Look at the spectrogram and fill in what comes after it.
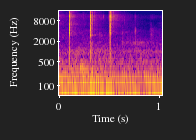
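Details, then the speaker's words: Three sharp, crisp clicks in quick succession as the dose knob of an insulin pen (FlexPen) is turned to set a 10-unit dose in a pharmacist's demonstration: insulin pen dose dial clicks. "Kalau eh penyandang diabetesnya menggunakan 10 unit, berarti tinggal diputar sampai 10. Begitu. Jadi ini diputar saya contohkan"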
